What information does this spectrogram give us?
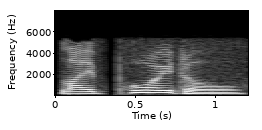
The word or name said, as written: lipoidal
